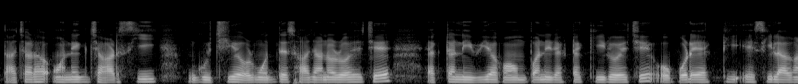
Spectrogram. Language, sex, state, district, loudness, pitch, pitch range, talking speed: Bengali, male, West Bengal, Malda, -24 LUFS, 110 Hz, 110-115 Hz, 150 wpm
